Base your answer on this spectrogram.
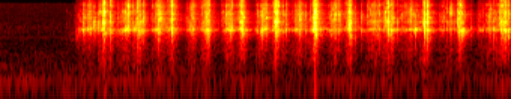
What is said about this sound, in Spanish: Esto lo usamos como sonajero, sobre todo en el nivel bien inicial, en primera infancia. Bueno, a los bebés les encanta porque es muy fácil de hacer.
